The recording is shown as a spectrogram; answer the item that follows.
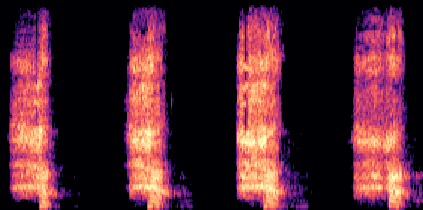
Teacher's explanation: the last place of articulation is glottal, which connected with glottis.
